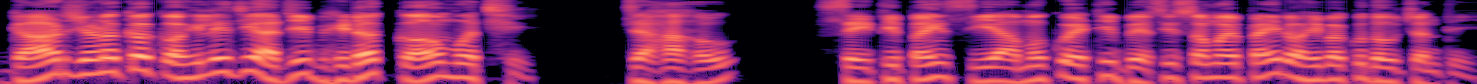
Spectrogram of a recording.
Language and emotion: Odia, happy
